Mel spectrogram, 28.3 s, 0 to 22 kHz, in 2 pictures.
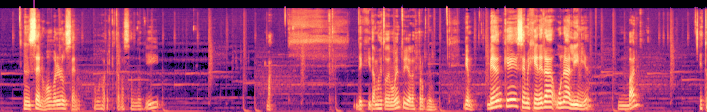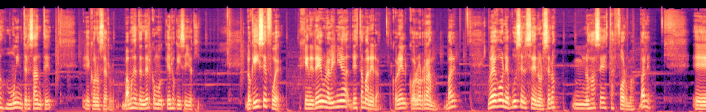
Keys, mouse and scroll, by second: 1.8 middle click, 1.8-2.7 scroll down 3, 2.7 click, 5.8 click, 6.5 Delete, 7.5 click, 8.3 Delete, 9.8-10.3 scroll down 1, 11.4 middle click, 15.0-15.3 scroll up 3, 15.4 middle click, 15.9 scroll up 1, 16.0-16.6 scroll down 7, 17.3-17.6 scroll down 3, 17.6 middle click, 18.7-19.2 scroll up 4, 23.7-24.1 scroll up 4, 28.0 click.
